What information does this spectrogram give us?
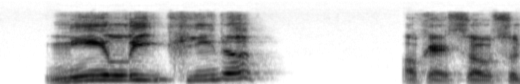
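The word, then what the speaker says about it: Ntilikina: you have to phonetically neelykina okay so so jonathan loriano says it's a silent t i always thought it was a silent end i thought it was frankie tilikina so it's frankie nilokina nealy kina nealykina why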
